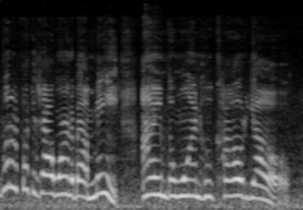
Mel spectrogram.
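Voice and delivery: high-pitched, outraged challenge; high, exasperated retort; indignant protest. Retold or imitated. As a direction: act out protesting being treated as the suspect. Retold outburst at the police.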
